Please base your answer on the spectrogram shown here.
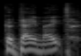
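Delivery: hammed-up Aussie greeting, loud and laughing; mock Australian. Greeting an Australian viewer in mock Australian. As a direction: throw on a cartoon Aussie accent. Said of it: "Oh, you're Australian?".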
